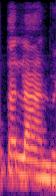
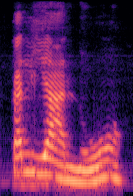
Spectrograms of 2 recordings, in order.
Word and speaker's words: Italiano: of mispronouncing things but hindi po tano yun italyano and for a vlogger to sound Smart and credible dapat ayusin niya yung pronunciation nung apilyedo ang alam ko po ang italyano ay apilyedo right tagean italyano hindi tano eh italyano pag binabago niya mawawalan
